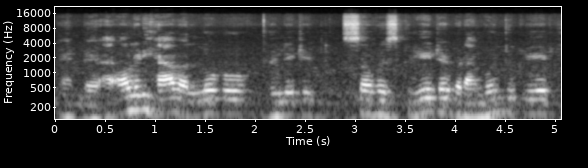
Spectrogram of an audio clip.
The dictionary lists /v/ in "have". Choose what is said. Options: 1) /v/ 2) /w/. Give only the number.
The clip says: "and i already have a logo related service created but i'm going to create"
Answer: 1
